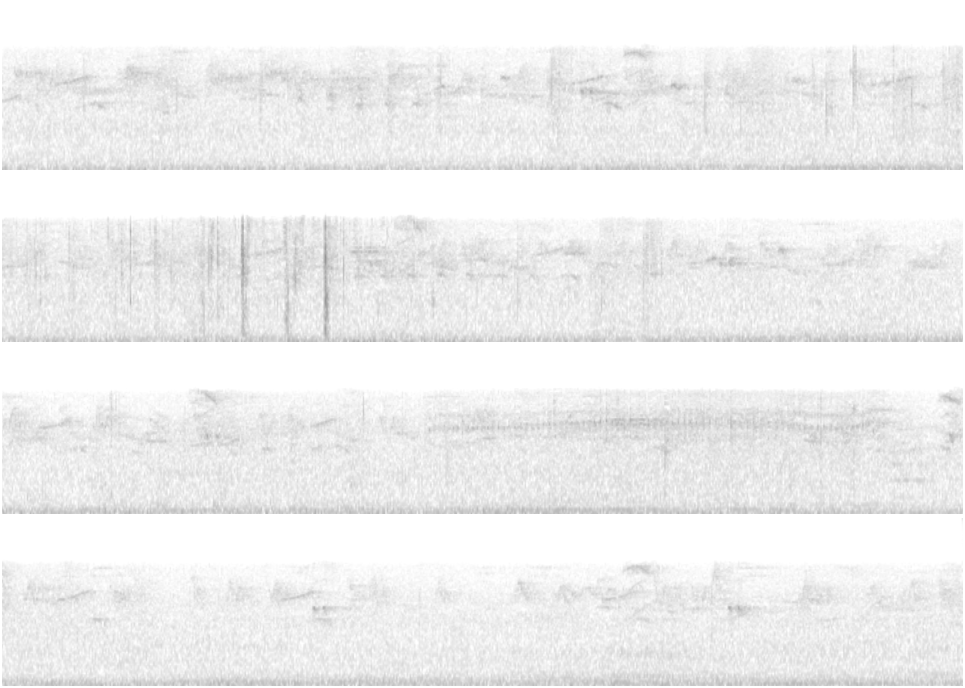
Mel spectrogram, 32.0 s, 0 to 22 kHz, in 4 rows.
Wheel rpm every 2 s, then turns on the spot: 0, 0, 0, 0, 0, 0, 0, 0, 0, 0, 0, 0, 0, 0, 0, 0.
none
